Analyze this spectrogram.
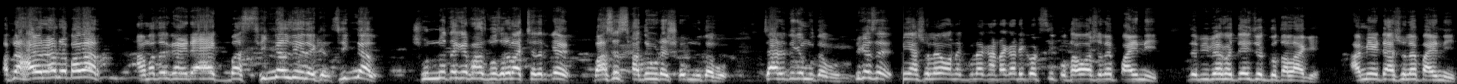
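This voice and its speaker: Fast, heated Noakhali-accented man. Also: very high-pitched. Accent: Noakhali Bengali. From Noakhali, Bangladesh. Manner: argumentative, repeats himself, asks listeners if they follow. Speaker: interviewee. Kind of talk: impassioned street interview.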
